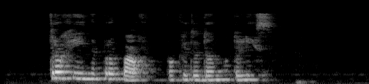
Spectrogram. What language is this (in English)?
Ukrainian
